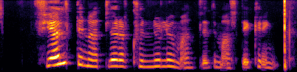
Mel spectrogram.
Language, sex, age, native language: Icelandic, female, 11, Icelandic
